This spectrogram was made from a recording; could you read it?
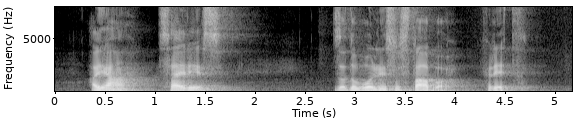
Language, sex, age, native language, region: Slovenian, male, 50-59, Slovenian, Savinja region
